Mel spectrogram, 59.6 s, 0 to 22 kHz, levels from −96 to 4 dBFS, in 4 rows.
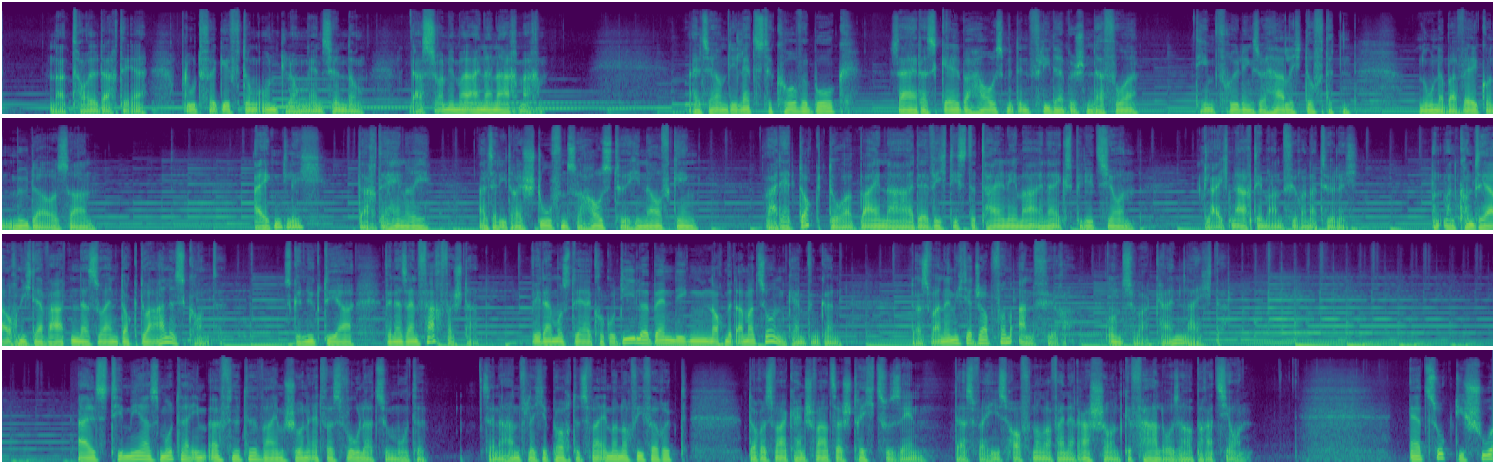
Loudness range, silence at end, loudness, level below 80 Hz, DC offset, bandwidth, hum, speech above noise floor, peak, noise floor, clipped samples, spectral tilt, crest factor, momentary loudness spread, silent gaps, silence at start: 4 LU; 0 s; -22 LUFS; -34 dBFS; under 0.1%; 16.5 kHz; none; 32 dB; -2 dBFS; -53 dBFS; under 0.1%; -6 dB/octave; 20 dB; 16 LU; none; 0 s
